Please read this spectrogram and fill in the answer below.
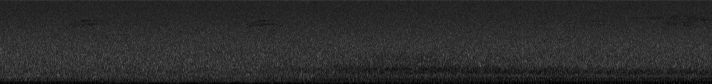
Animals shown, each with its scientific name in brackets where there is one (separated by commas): Hermit Thrush (Catharus guttatus), Magnolia Warbler (Setophaga magnolia)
